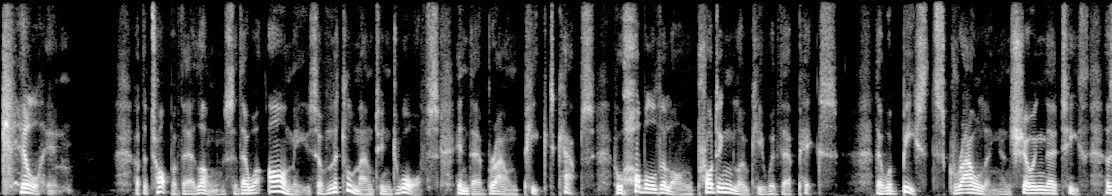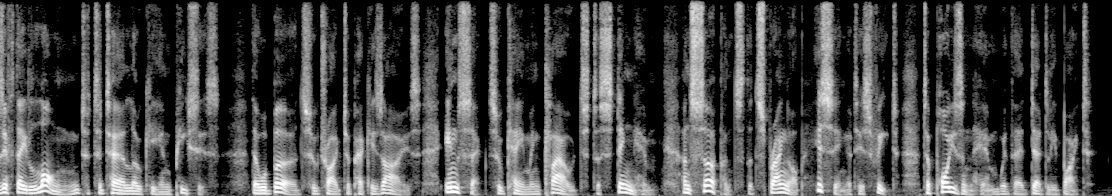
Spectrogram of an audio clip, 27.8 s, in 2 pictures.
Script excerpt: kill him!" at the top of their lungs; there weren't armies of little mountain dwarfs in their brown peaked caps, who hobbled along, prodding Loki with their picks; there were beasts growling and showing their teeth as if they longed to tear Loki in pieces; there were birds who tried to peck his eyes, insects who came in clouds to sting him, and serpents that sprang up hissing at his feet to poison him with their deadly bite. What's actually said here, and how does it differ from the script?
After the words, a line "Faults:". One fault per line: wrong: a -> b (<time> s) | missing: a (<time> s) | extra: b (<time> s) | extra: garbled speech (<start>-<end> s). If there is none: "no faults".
kill him!" at the top of their lungs; there were armies of little mountain dwarfs in their brown peaked caps, who hobbled along, prodding Loki with their picks; there were beasts growling and showing their teeth as if they longed to tear Loki in pieces; there were birds who tried to peck his eyes, insects who came in clouds to sting him, and serpents that sprang up hissing at his feet to poison him with their deadly bite.
Faults:
wrong: weren't -> were (3.1 s)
